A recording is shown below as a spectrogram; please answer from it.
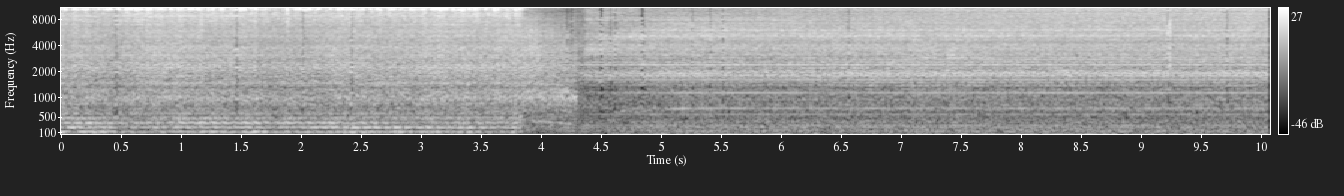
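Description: Ultrasonic cleaning tank in operation, its 28 kHz and 72 kHz transducers and degassing/microbubble circulation unit switched by a control box, giving a steady electrical hum and buzz. About four seconds in the low hum drops out suddenly and the sound turns to a thinner, hissing buzz with a few higher steady tones, as the operating mode changes.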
